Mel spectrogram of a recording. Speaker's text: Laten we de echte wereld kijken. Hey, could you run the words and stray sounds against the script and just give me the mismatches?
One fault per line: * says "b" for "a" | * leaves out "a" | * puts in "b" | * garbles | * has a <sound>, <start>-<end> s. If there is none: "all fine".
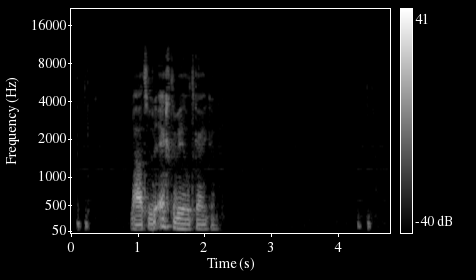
all fine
